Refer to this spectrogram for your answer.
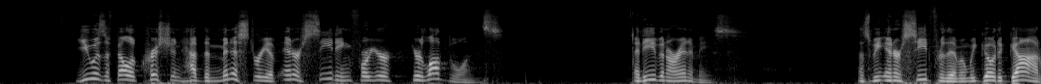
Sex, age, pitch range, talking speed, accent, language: male, 40-59, 135-210 Hz, 165 wpm, American, English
